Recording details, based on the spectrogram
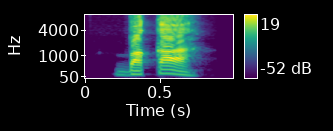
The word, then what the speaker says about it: baka: For example, baka manilawang kubiertos. Baka manilawang kubiertos. Baka manilawang kubiertos. It means, the utensils might become yellowish. Word for word it's, baka, manilaw, ang, kubiertos.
